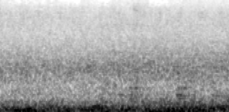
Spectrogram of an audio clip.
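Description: Low, steady rumble of the steel-wheeled locomotive chassis being rolled along its trolley.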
